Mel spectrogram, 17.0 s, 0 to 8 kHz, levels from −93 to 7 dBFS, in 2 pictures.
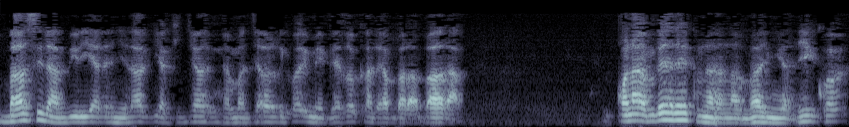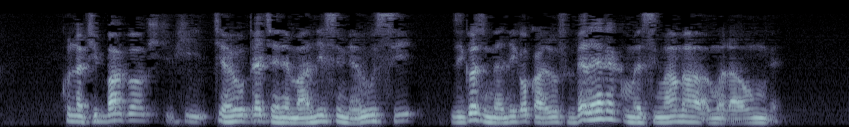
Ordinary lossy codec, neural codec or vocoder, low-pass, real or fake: MP3, 24 kbps; codec, 16 kHz, 0.8 kbps, ZipCodec; 7.2 kHz; fake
